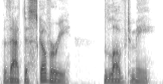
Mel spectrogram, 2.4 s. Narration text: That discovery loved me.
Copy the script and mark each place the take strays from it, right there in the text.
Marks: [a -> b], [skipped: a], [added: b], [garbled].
That discovery loved me.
